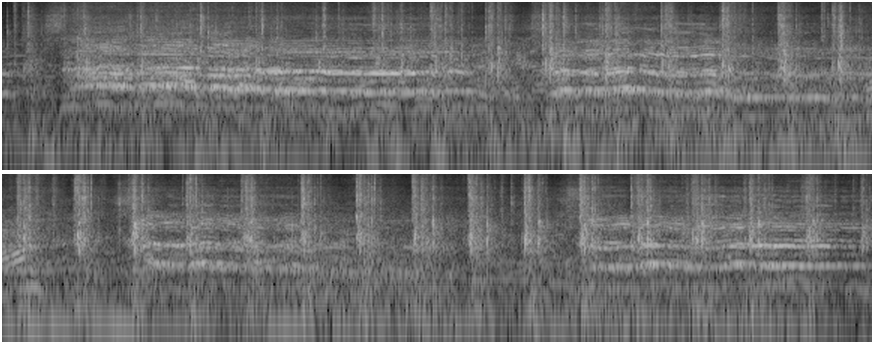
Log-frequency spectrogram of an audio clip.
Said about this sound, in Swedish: Väldigt hängivna fans där, André Martins eh, fanclub som vi hörde i Umag där. Mycket hängivna. Och hade kanske druckit lite för mycket.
